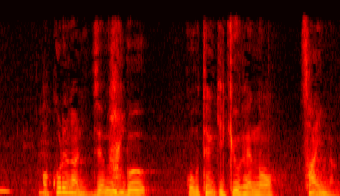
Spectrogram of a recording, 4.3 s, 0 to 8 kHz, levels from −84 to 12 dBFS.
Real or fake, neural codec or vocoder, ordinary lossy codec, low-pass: real; none; none; 7.2 kHz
